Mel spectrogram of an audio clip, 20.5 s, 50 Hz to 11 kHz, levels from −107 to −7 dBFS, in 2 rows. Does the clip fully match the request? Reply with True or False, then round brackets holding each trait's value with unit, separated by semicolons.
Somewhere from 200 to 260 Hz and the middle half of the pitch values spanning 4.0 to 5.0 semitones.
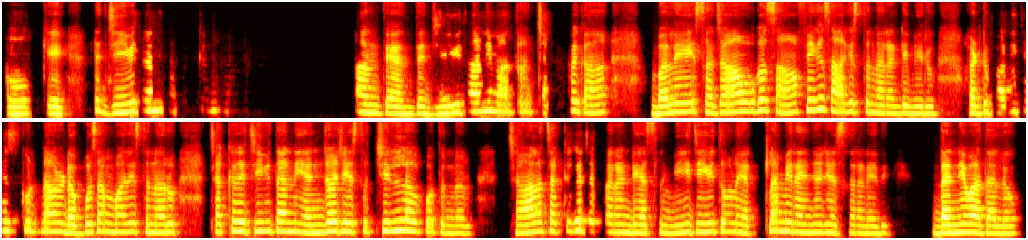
False (235 Hz; 2.9 semitones)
